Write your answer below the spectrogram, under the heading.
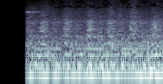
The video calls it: Dramatic husky makes cute funny noises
